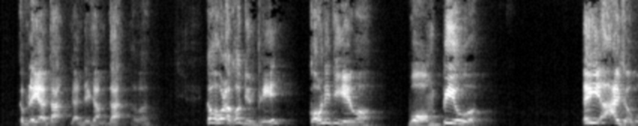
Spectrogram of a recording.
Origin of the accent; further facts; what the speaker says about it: Hong Kong; 即係我哋香港人嚟講啦，相隔差唔多30年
